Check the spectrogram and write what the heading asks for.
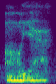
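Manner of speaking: soft unvoiced sarcastic aside; mock him under your breath; whispered eye-roll. Real, not acted.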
